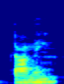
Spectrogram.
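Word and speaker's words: calming: कामिंग देखिए एल इसमें जो है वह साइलेंट है।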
